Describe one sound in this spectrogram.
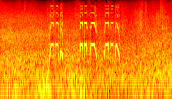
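A metal detector beeps in short bursts.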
